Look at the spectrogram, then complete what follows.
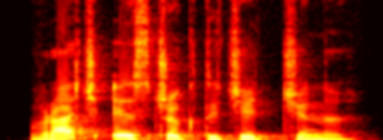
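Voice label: "врач эз тшӧкты чеччыны", Komi, female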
